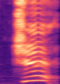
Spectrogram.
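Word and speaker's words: ㄓ: Some people like to really emphasize the tongue rolling, zhi, chi, shi. Others have more flat tongues, and they say zi, ci, si, which can confuse some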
